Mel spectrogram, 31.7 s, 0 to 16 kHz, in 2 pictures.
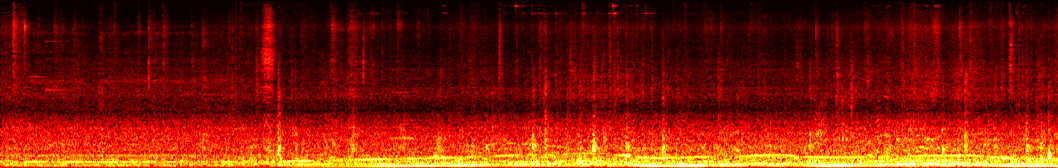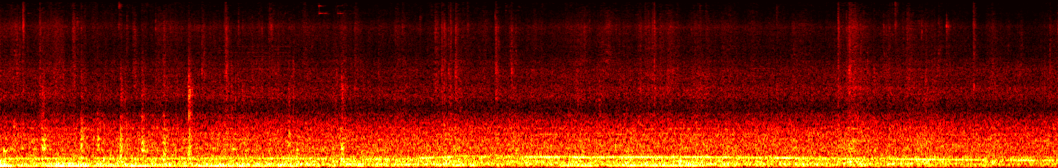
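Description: Dennis Enviro500 MMC double-decker bus's engine and drivetrain heard from inside the upper deck: a deep rumble with a whine that climbs in pitch and grows louder a few seconds in as the bus accelerates, then runs steadily with a slight rise and fall.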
